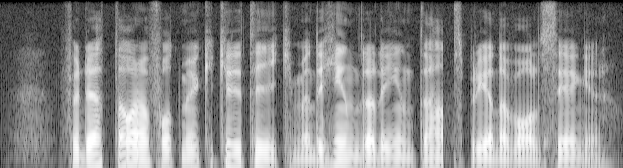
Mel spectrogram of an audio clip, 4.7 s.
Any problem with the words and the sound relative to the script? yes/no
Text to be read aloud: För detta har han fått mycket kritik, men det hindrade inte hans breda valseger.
yes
